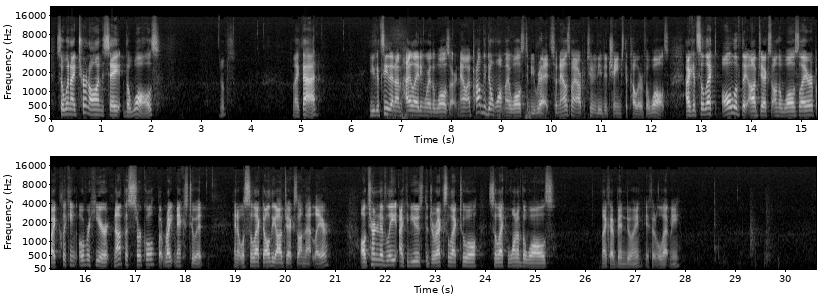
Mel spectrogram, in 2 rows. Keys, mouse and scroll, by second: 1.8 click, 3.6 click, 4.2 click, 5.4 click, 5.9 click, 7.4 click, 8.0 click, 18.6 click, 22.4 click.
